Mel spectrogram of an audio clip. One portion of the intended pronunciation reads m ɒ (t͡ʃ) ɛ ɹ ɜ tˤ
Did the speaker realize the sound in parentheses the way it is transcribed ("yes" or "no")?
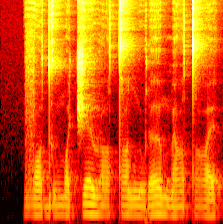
yes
